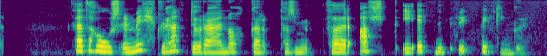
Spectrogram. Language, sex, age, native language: Icelandic, female, 18-19, Icelandic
